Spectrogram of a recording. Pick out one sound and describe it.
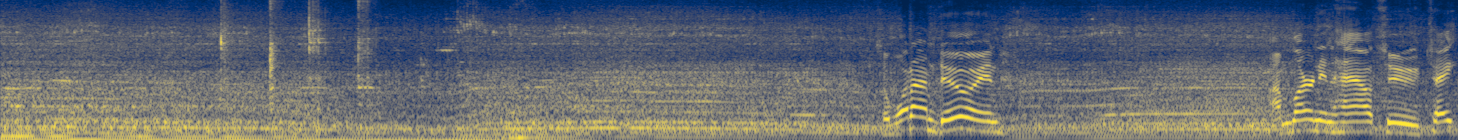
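A tractor engine runs steadily nearby.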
